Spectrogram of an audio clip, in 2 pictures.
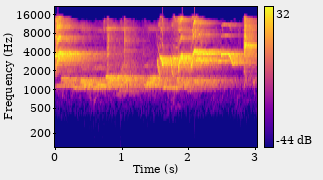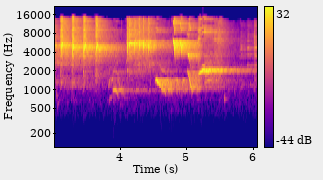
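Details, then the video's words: White-rumped shama master song for training caged birds: a continuous fast medley of fluty whistles, slurred glides and harsh buzzy chatter, with little pause between phrases. "SEKETIKA PASTI NYAUT dan GACOR bila murai batu anda dengar suara MASTERAN burung seperti ini"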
